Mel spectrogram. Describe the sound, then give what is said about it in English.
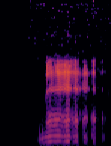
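A goat bleats once, loud: a long, wavering cry that breaks into a few stuttering pulses as it trails off. No one speaks. “I've got a goat here.”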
